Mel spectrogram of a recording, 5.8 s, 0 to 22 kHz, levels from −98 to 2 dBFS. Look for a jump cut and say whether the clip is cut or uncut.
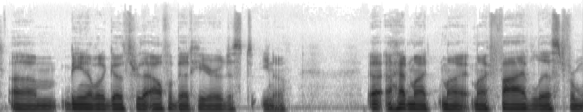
uncut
